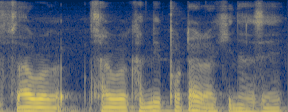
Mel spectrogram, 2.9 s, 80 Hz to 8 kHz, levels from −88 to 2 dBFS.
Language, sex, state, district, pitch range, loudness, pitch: Nagamese, male, Nagaland, Kohima, 95-110 Hz, -17 LUFS, 105 Hz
